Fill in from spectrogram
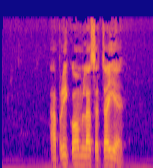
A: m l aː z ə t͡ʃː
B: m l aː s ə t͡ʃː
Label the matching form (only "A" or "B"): B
